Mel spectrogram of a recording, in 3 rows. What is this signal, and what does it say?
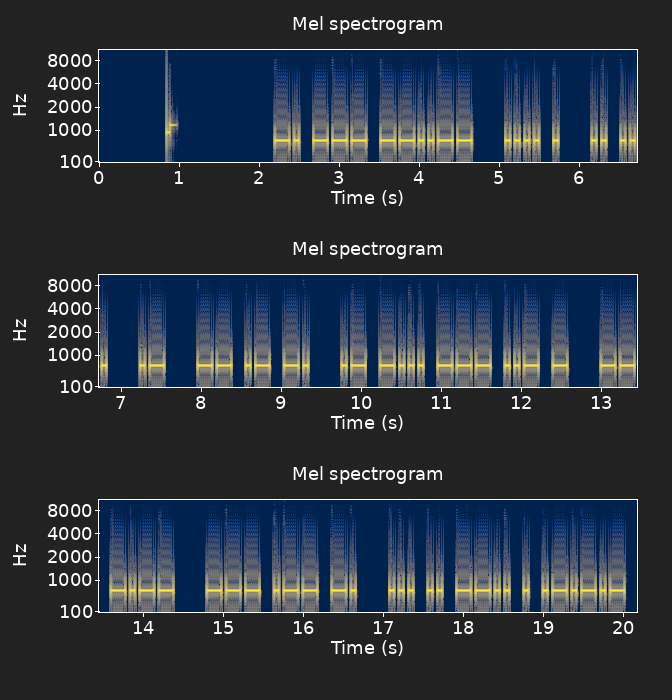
Morse code, heard as a keyed tone, about 20 wpm, 700 Hz. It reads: NO, HE IS A MAN ABOUT MY OWN SIZE.
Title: Sentences from Top 1000 Words - Review Part 2 - 20wpm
